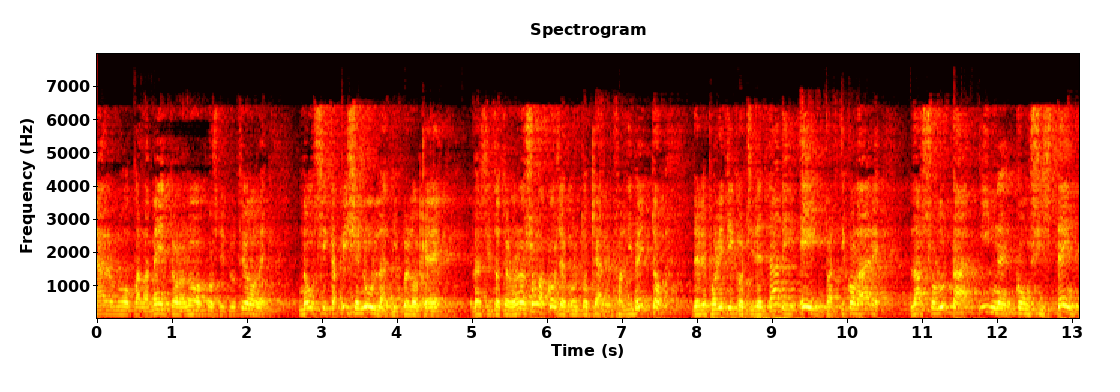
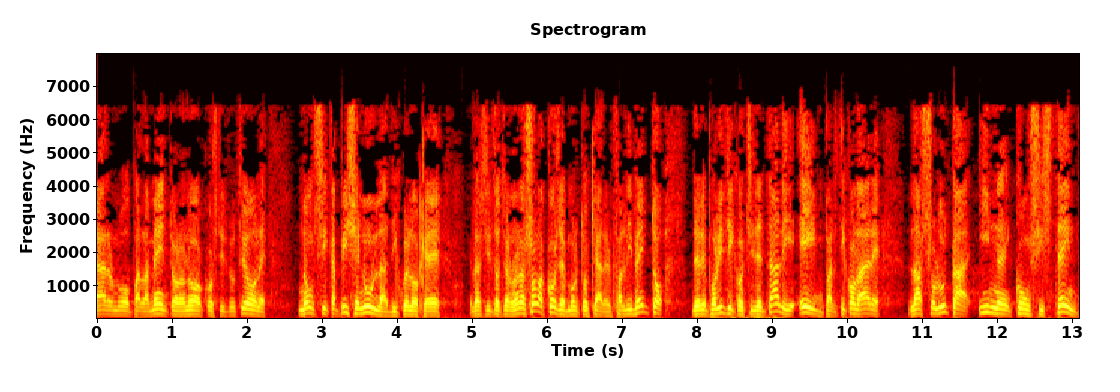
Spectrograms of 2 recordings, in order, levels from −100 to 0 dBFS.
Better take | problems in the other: second | room echo; dies away in 2.2 s

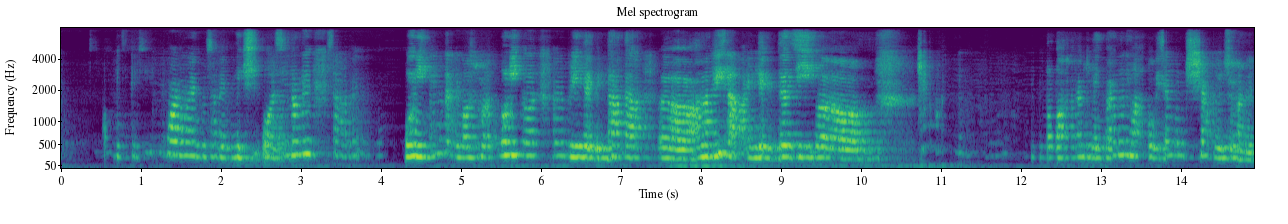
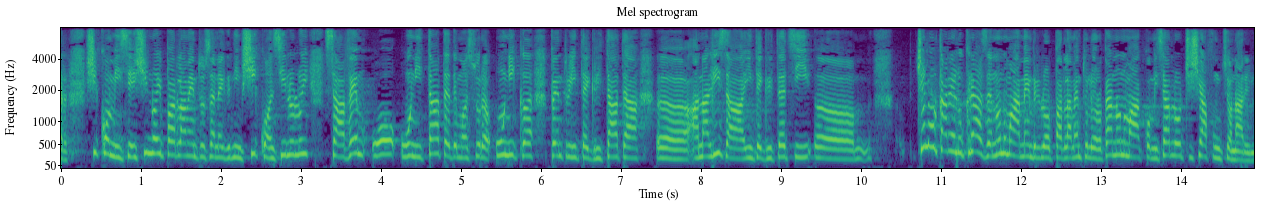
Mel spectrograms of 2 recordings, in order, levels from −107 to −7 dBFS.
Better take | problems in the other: second | noise reduction (neural mask model DeepFilterNet 3)

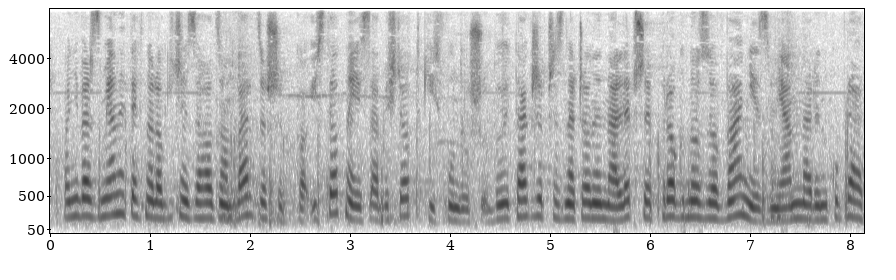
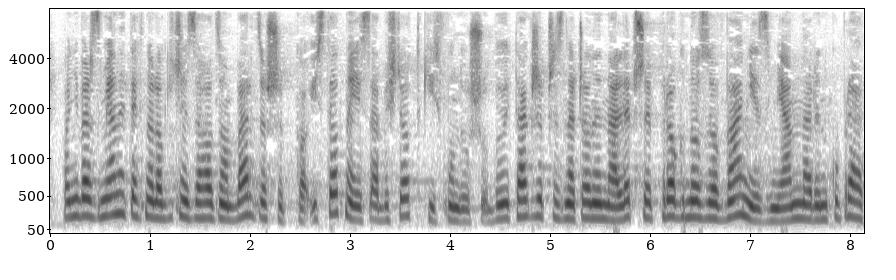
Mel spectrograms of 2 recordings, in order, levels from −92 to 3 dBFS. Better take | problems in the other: second | background sound (Dog + Fireworks); 18 dB below the speech

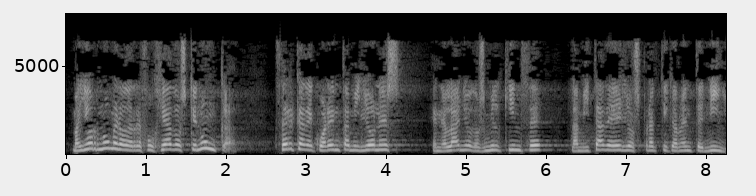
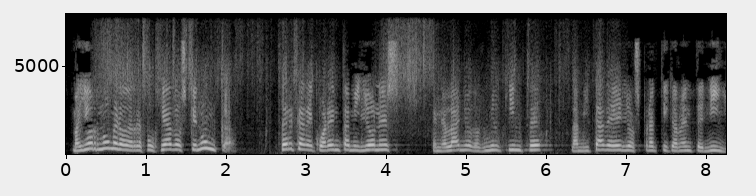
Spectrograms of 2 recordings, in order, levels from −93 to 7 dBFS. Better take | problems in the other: first | noise reduction (neural mask model RNNoise)

